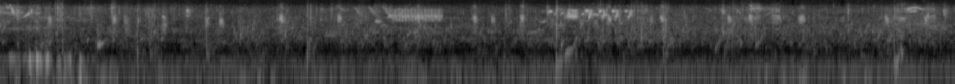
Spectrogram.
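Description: Birds calling in short, high chirps that come in a few quick clusters, over a faint steady hum and scattered small clicks.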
